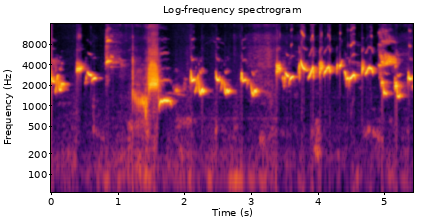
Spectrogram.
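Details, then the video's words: Asian pied starling song with full variation, played to get other jalak singing: chattering, squeaky notes in quick succession, interrupted by a harsh rasping burst, then a busy run of whistled chirps. "Pancingan Jalak Suren Gacor Mompa Variasi Mewah / Masteran Suara Burung Jalak Agar Gacor Full Isian"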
